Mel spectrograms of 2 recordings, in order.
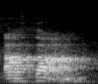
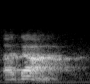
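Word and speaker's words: אדם: This word is atham, and it means man. It could also be pronounced Adam, but technically it is pronounced Atham.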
